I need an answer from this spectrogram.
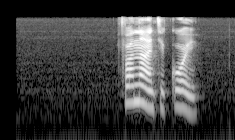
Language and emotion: Russian, neutral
